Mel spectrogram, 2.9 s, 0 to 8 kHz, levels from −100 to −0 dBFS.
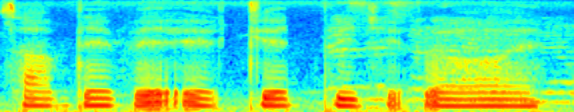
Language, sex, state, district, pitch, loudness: Hindi, female, Arunachal Pradesh, Papum Pare, 175 Hz, -16 LUFS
